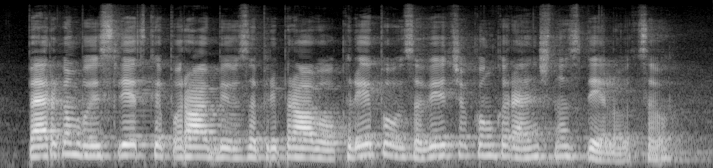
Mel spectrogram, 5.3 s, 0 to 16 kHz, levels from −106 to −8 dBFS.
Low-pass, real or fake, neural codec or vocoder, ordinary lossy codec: 14.4 kHz; real; none; none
